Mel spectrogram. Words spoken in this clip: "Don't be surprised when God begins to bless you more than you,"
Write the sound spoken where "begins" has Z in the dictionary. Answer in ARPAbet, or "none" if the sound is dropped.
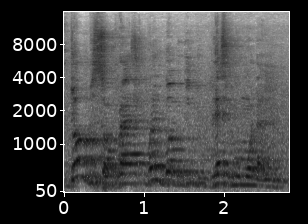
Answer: none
